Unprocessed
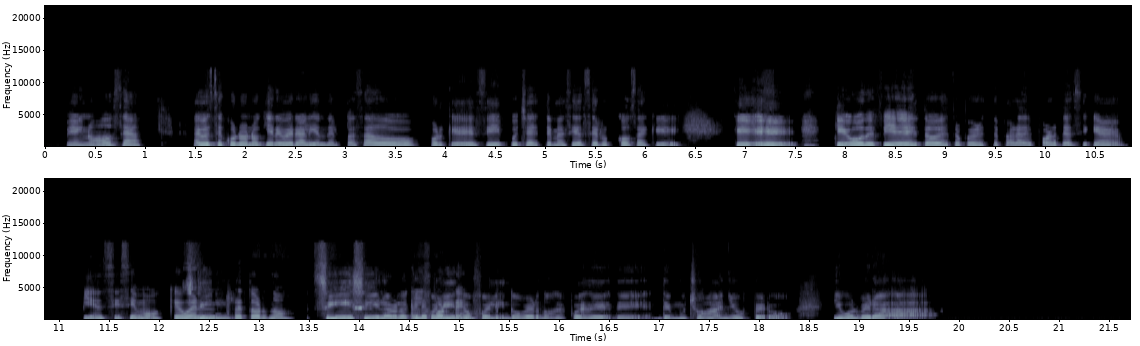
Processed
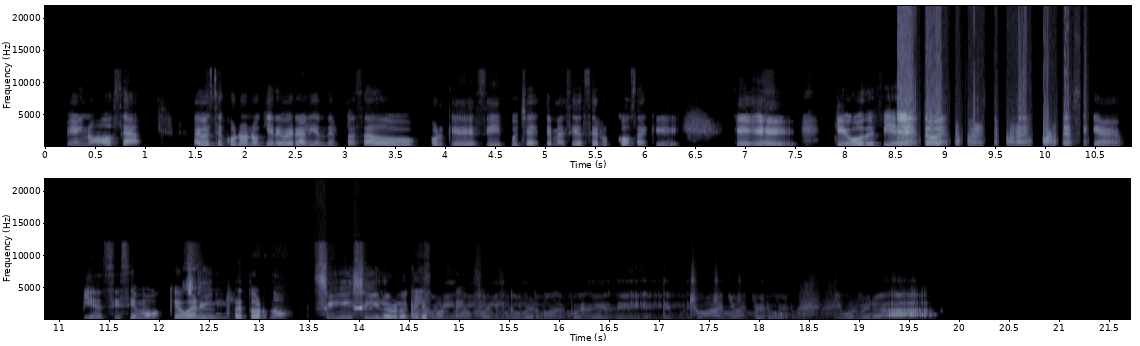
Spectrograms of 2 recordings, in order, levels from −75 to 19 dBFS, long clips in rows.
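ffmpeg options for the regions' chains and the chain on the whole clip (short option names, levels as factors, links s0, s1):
-filter_complex "[0:a]asettb=1/sr,asplit=3[s0][s1][s2];[s0]atrim=end=8.534[s3];[s1]atrim=start=8.53:end=10.46,asetpts=PTS-STARTPTS,afade=t=in:d=0.004:c=qsin,afade=t=out:st=1.926:d=0.004:c=qsin,highpass=f=200:p=1,equalizer=f=5400:t=o:w=2.1:g=12.5,acrusher=bits=4:dc=4:mix=0:aa=0.000001[s4];[s2]atrim=start=10.456[s5];[s3][s4]acrossfade=d=0.004:c1=hsin:c2=qsin[s6];[s6][s5]acrossfade=d=0.004:c1=qsin:c2=hsin,asettb=1/sr,asplit=3[s7][s8][s9];[s7]atrim=end=13.144[s10];[s8]atrim=start=13.14:end=14.02,asetpts=PTS-STARTPTS,afade=t=in:d=0.004:c=qsin,afade=t=out:st=0.876:d=0.004:c=qsin,aecho=1:1:2.2:0.78,atrim=end_sample=38808,acompressor=threshold=0.0562:ratio=3:attack=3.2:release=140:knee=1:detection=peak,aeval=exprs='sgn(val(0))*max(abs(val(0))-0.00266,0)':c=same[s11];[s9]atrim=start=14.016[s12];[s10][s11]acrossfade=d=0.004:c1=hsin:c2=qsin[s13];[s13][s12]acrossfade=d=0.004:c1=qsin:c2=hsin,asettb=1/sr,asplit=3[s14][s15][s16];[s14]atrim=end=14.724[s17];[s15]atrim=start=14.72:end=19.31,asetpts=PTS-STARTPTS,afade=t=in:d=0.004:c=qsin,afade=t=out:st=4.586:d=0.004:c=qsin,acompressor=threshold=0.0251:ratio=5:attack=3.2:release=140:knee=1:detection=peak,aecho=1:1:233|466|699|932:0.376|0.147|0.0572|0.0223,atrim=end_sample=202419[s18];[s16]atrim=start=19.306[s19];[s17][s18]acrossfade=d=0.004:c1=hsin:c2=qsin[s20];[s20][s19]acrossfade=d=0.004:c1=qsin:c2=hsin,highpass=f=650:w=0.5412,highpass=f=650:w=1.3066,equalizer=f=1100:t=o:w=0.38:g=3,volume=1.26"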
